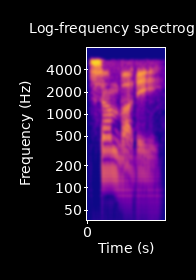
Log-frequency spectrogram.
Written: somebody

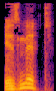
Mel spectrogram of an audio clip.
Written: izmit

